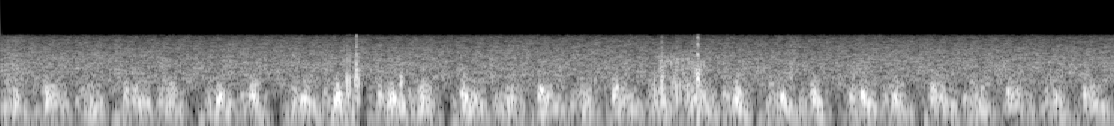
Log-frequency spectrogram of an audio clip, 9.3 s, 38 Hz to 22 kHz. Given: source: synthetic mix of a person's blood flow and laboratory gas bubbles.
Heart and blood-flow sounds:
Doppler ultrasound of blood flow; precordium
2.84-3.02 s: bubbles
3.30-3.40 s: bubbles
5.42-5.87 s: bubbles
From the record:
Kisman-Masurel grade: 123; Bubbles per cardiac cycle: 1 to 2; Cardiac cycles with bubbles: 10 to 50%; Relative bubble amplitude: loud (0.450 to 0.775); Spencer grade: 2 (many but less than half of the cardiac periods contain bubble signals, singularly or in groups); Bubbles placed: only in the low amplitude regions of the cardiac cycle

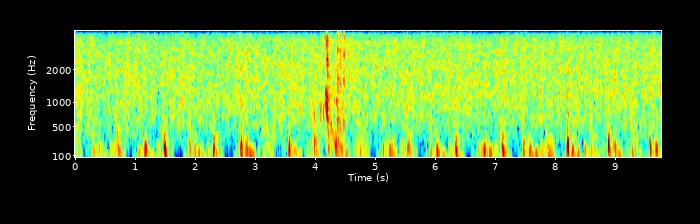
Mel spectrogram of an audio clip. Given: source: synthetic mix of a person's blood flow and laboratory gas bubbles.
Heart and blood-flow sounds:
Doppler ultrasound of blood flow; precordium
3.81-4.53 s: bubbles
From the record:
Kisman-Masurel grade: 211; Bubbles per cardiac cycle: several, 3 to 8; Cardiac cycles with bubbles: 1 to 10%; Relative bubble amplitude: barely perceptible (0.100 to 0.250); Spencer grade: 1 (occasional bubble signal discernible with the cardiac motion signal, with majority of cardiac periods free of bubbles); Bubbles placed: anywhere in the cardiac cycle

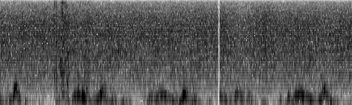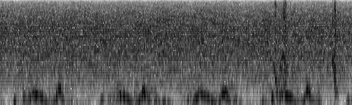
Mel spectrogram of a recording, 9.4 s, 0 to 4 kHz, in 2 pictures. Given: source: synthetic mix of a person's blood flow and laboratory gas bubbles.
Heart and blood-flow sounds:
Doppler ultrasound of blood flow; precordium
0.70-1.22 s: bubbles
8.32-8.69 s: bubbles
9.10-9.23 s: bubbles
From the record:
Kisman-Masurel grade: 232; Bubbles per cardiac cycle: several, 3 to 8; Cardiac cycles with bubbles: 50 to 99%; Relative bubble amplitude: moderate (0.250 to 0.450); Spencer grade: 3 (all of the cardiac periods contain showers or single bubble signals, but not dominating or overriding the cardiac motion signals); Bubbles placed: only in the low amplitude regions of the cardiac cycle

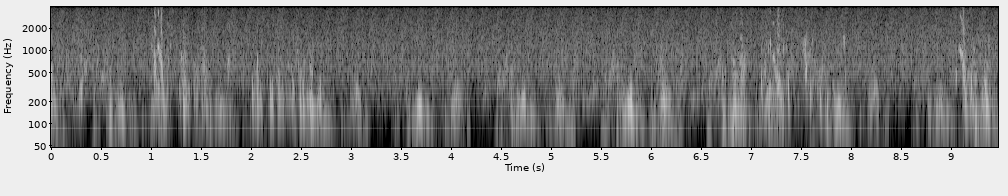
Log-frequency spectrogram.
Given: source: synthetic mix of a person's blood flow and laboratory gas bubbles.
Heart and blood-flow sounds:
Doppler ultrasound of blood flow; precordium
0.00-0.10 s: bubbles
0.27-0.37 s: bubbles
0.97-1.21 s: bubbles
1.26-1.58 s: bubbles
1.75-1.80 s: bubbles
1.98-2.13 s: bubbles
2.17-2.75 s: bubbles
6.79-6.98 s: bubbles
7.08-7.43 s: bubbles
7.47-7.88 s: bubbles
7.91-7.97 s: bubbles
9.03-9.43 s: bubbles
From the record:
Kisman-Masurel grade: 232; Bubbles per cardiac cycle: several, 3 to 8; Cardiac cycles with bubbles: 50 to 99%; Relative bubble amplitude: moderate (0.250 to 0.450); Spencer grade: 3 (all of the cardiac periods contain showers or single bubble signals, but not dominating or overriding the cardiac motion signals); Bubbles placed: anywhere in the cardiac cycle

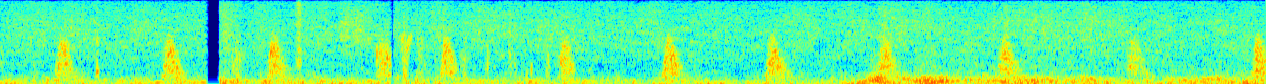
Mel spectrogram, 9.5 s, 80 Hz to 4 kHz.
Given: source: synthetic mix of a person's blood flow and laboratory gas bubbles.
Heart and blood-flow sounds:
Doppler ultrasound of blood flow; subclavian vein
0.70-0.77 s: bubbles
1.70-1.89 s: bubbles
2.21-2.28 s: bubbles
2.80-2.93 s: bubbles
2.98-3.27 s: bubbles
3.44-3.55 s: bubbles
3.86-4.02 s: bubbles
4.19-4.26 s: bubbles
From the record:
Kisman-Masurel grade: 222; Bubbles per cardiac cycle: several, 3 to 8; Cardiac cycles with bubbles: 10 to 50%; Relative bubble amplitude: moderate (0.250 to 0.450); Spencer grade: 2 (many but less than half of the cardiac periods contain bubble signals, singularly or in groups); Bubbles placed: anywhere in the cardiac cycle

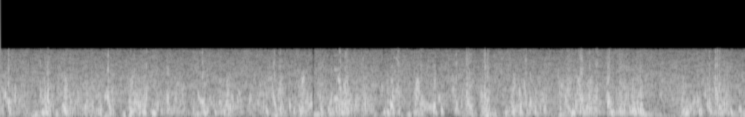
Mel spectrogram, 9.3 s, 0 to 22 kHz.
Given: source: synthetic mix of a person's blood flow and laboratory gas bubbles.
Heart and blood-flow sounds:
Doppler ultrasound of blood flow; precordium
0.00-0.23 s: bubbles
0.29-0.37 s: bubbles
0.45-0.90 s: bubbles
0.98-1.45 s: bubbles
1.64-2.28 s: bubbles
2.37-2.92 s: bubbles
3.22-3.81 s: bubbles
3.95-4.38 s: bubbles
4.52-4.60 s: bubbles
4.64-5.04 s: bubbles
5.23-5.30 s: bubbles
5.38-5.57 s: bubbles
5.62-5.79 s: bubbles
5.81-5.96 s: bubbles
5.98-6.21 s: bubbles
6.44-6.90 s: bubbles
6.94-7.50 s: bubbles
7.54-8.09 s: bubbles
8.52-9.33 s: bubbles
From the record:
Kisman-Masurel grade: 343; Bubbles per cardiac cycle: rolling drumbeat, 9 or more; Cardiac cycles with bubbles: 100%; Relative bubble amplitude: loud (0.450 to 0.775); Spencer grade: 3 (all of the cardiac periods contain showers or single bubble signals, but not dominating or overriding the cardiac motion signals); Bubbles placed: anywhere in the cardiac cycle

